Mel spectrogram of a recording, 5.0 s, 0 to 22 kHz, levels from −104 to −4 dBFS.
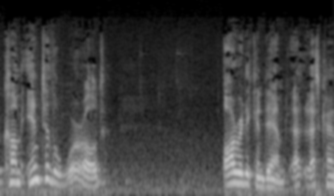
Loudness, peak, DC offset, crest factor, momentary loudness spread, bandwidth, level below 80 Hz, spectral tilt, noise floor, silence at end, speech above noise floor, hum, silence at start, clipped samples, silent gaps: -31 LUFS; -14 dBFS; under 0.1%; 18 dB; 9 LU; 15.5 kHz; -56 dBFS; -5 dB/octave; -59 dBFS; 0 s; 28 dB; none; 0 s; under 0.1%; none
